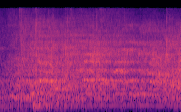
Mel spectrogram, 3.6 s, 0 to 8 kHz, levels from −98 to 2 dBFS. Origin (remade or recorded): remade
